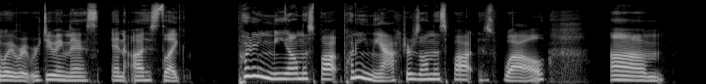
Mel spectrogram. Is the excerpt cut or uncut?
uncut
